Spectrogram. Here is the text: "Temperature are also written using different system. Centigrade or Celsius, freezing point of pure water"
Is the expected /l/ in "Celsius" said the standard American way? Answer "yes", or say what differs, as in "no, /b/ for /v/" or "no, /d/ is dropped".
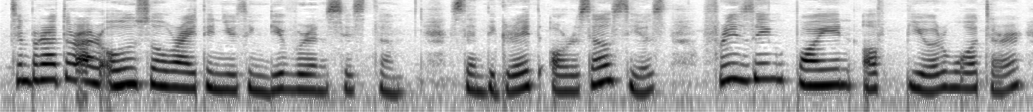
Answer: yes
